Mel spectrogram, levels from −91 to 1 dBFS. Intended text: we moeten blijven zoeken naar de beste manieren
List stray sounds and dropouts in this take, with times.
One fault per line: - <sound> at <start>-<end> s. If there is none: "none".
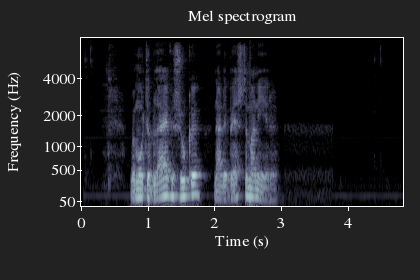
none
